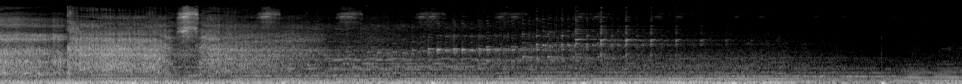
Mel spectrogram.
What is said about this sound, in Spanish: Sara se levantó de un grito, jadeante y sudorosa, pero sola en su cama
